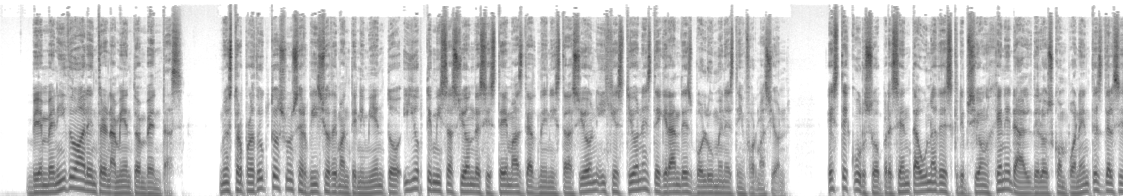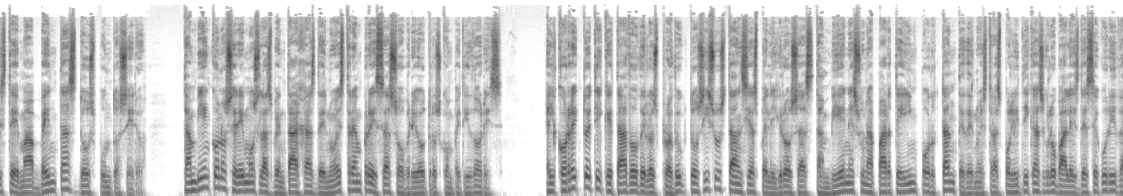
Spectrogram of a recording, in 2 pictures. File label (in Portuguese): Espanhol; locutores nativos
